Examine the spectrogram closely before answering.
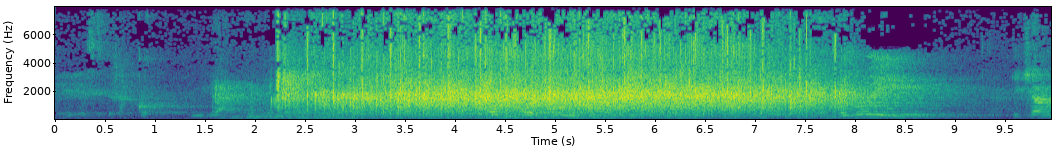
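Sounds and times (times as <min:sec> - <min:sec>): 
speech: 0:00.3 - 0:02.7
audience applause: 0:02.1 - 0:08.4.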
